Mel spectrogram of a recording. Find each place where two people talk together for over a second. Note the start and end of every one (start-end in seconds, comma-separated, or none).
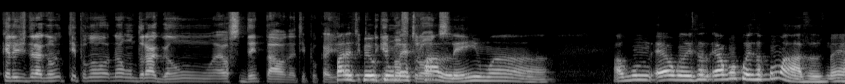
3.3-4.6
